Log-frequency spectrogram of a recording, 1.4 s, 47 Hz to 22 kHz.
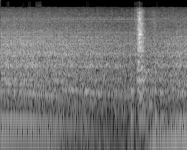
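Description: A modified-exhaust Audi S4 engine idles with a loud, steady, low rumble close by, and a brief burst of noise near the end.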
